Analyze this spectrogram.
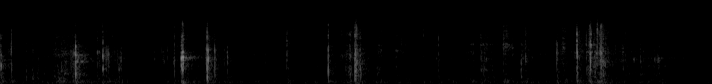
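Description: Packaging being handled: irregular rustling and crinkling with light clicks as small accessories, a power adapter and cables, are lifted out of a cardboard box's moulded tray.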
